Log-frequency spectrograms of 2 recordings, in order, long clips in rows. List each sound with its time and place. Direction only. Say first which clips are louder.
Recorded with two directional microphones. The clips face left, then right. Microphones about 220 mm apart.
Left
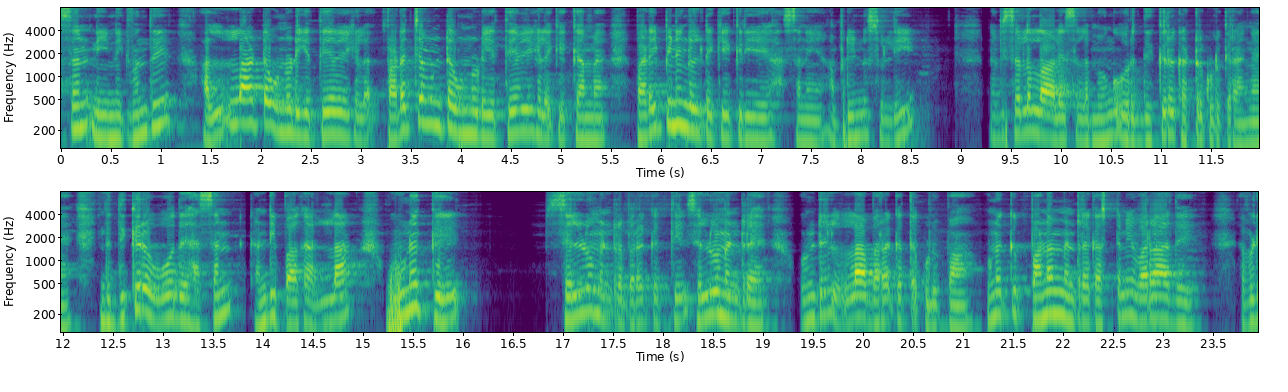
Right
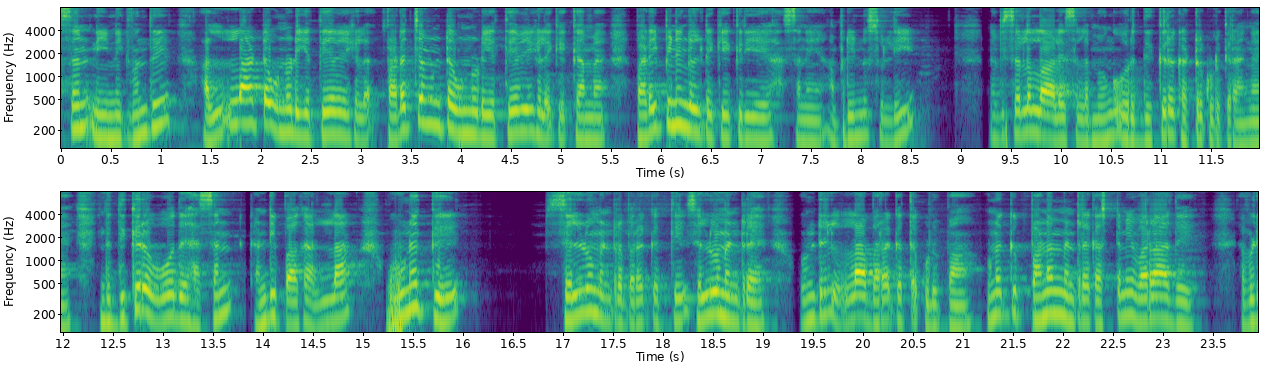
0.0 s speech: right 4 dB; 30° right (ahead or behind)
2.1 s speech: right 5 dB; 35° right (ahead or behind)
7.9 s speech: right 5 dB; 35° right (ahead or behind)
